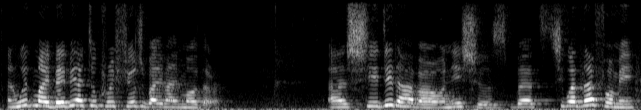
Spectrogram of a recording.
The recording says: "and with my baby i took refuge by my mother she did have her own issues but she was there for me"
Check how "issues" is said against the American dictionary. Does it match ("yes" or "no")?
yes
